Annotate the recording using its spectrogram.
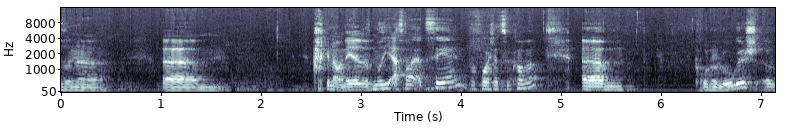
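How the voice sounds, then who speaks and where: A man talks at a medium pitch and moderate pace with ordinary pitch variation, amid noticeable background noise and audible room echo. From western Germany, Krefeld. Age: 20s. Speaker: software developer. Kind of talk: casual chat. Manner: halting, many fillers.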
